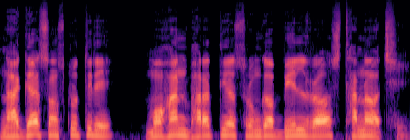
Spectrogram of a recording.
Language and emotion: Odia, neutral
